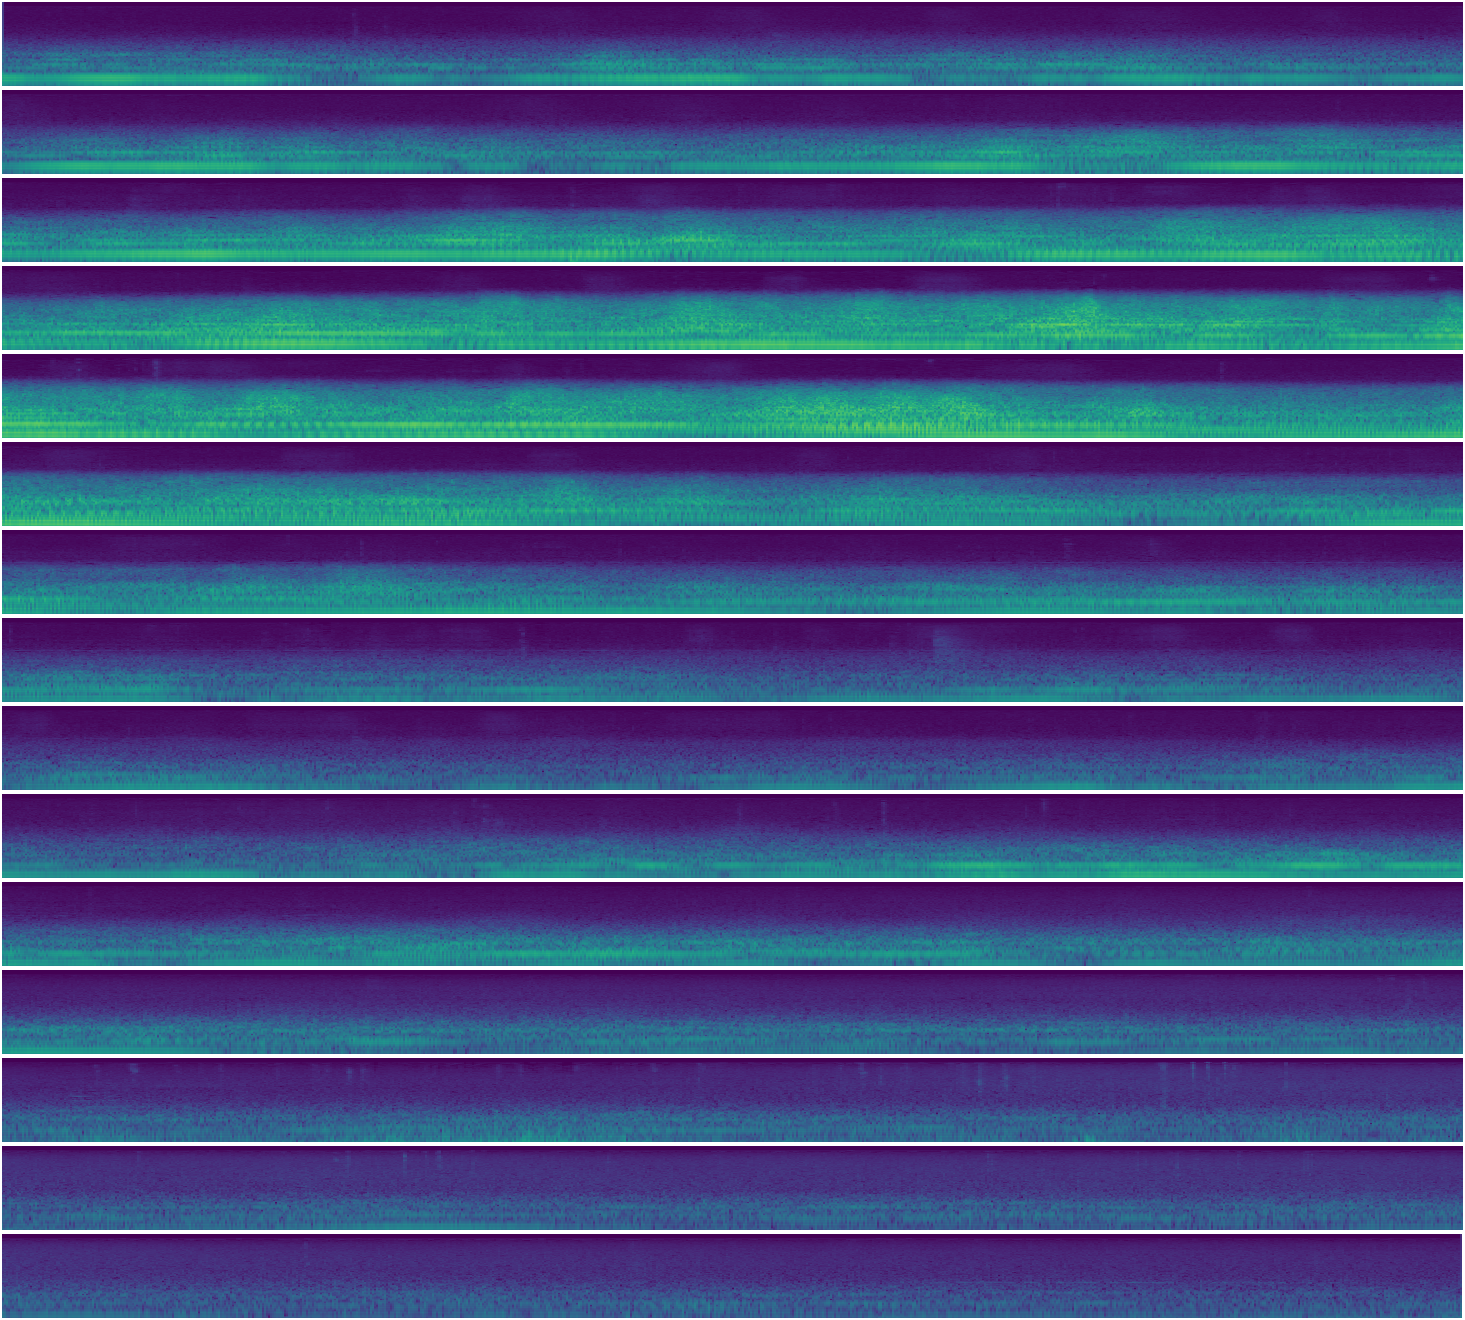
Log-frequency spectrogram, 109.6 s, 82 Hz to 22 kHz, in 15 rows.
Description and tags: AIR Lancaster By1
Clean Fly-by of the last working WWll Lancaster Bomber four engine propeller airplane
recorded over Toronto with Tascam DR100, Neuman KM150 stereo pair.
airplane, Bomber, Fly-by, four-engine, Lancaster, propeller, WWII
